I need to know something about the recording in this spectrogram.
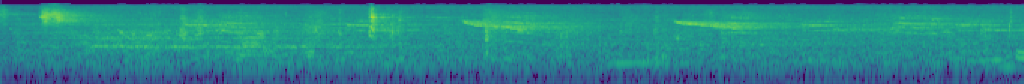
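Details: Hungry baby monkey Leo crying for milk: two drawn-out, high-pitched wails, each starting shrill and sliding steadily downward, about a second and a half apart, over a steady hiss of outdoor background noise.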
